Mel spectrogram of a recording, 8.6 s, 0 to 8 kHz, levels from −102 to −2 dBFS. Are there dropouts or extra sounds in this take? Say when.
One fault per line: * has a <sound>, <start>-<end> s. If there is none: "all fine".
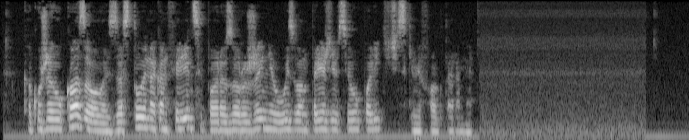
all fine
